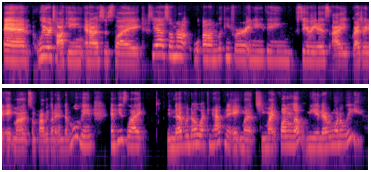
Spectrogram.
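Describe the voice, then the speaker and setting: A woman's voice: mid-range voice, expressive, moderate pace, fairly bright tone. A woman in her thirties telling candid stories in a casual chat, with lots of fillers and restarts. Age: 30s. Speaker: podcast co-host.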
